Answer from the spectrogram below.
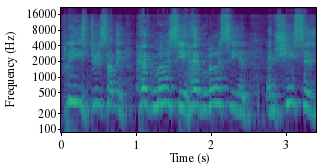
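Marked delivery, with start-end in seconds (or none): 0.0-2.4 loud, high frantic pleading; urgent cries for mercy; desperate begging. Acted. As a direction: beg for your life. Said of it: "he's begging at her".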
